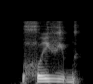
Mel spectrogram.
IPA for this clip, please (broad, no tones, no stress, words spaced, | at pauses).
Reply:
χʷi vʲɨb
